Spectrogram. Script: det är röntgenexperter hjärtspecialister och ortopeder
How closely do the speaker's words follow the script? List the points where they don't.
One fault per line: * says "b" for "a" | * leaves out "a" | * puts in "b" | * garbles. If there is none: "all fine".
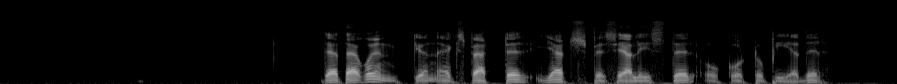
all fine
